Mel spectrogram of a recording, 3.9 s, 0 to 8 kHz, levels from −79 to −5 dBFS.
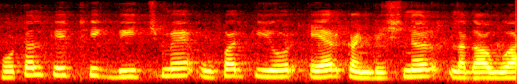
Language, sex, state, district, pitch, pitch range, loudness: Hindi, male, Uttar Pradesh, Lalitpur, 185 Hz, 165-205 Hz, -17 LUFS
